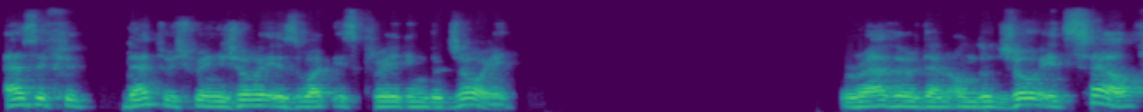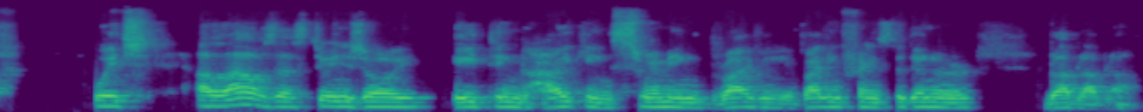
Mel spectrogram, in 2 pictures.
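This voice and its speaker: A man's voice: mid-range voice, a little slow, dark tone. A man, a spiritual teacher, giving a meditative live satsang talk in a meandering, conversational way with frequent chuckles and asides.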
